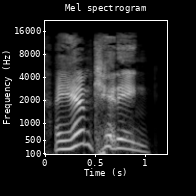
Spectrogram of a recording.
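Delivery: full-on high-pitched shout into the mic. Repeating the other speaker's words back into the mic: yelling. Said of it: "Don't yell in the mic".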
